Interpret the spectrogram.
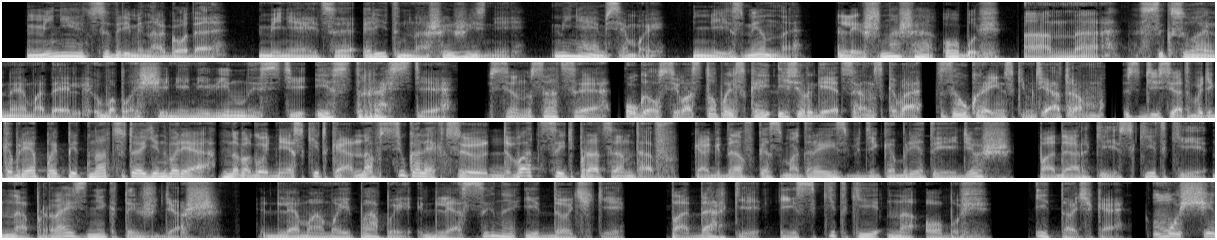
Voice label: russian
